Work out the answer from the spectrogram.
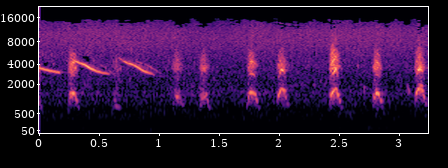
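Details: Black-necked swans, a pair accompanied by cygnets, heard close: two long high whistles sliding downward open the sequence, followed by a steady series of brief honking notes roughly every third of a second.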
